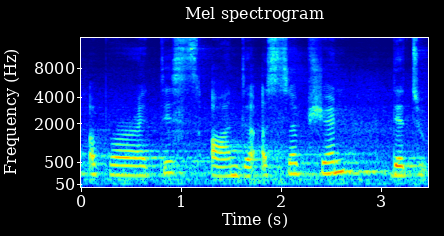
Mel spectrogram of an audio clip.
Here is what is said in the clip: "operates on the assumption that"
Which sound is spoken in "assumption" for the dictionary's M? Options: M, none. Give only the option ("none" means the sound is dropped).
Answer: none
